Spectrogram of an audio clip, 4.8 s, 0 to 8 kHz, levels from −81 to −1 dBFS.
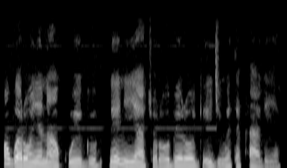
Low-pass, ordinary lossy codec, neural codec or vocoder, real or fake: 7.2 kHz; none; none; real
